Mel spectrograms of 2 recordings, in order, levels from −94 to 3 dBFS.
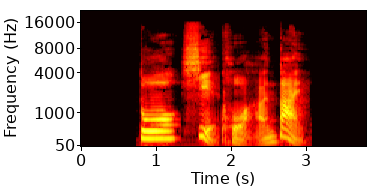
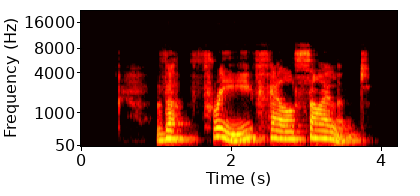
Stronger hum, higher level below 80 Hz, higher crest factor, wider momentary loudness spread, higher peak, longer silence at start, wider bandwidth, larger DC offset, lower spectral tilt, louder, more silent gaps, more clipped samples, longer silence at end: neither; about the same, -62 dBFS vs -66 dBFS; about the same, 20 dB vs 20 dB; second, 11 LU vs 15 LU; first, -6 dBFS vs -10 dBFS; second, 0.8 s vs 1 s; first, 16 kHz vs 9.2 kHz; neither; second, -4 dB/octave vs -5.5 dB/octave; first, -24 LUFS vs -28 LUFS; neither; neither; first, 0.85 s vs 0.4 s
